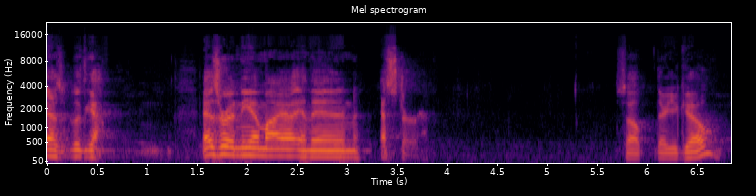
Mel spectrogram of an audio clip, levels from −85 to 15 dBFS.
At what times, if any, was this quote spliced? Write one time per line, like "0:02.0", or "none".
0:03.2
